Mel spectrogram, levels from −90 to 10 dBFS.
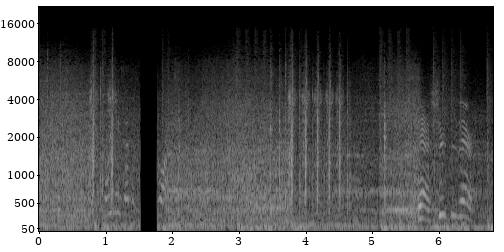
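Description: At 1.51 s the sound just drops out for about a quarter of a second, until 1.76 s. That's a playback stall, most likely the player running dry on data or its thread getting blocked, so the output sits silent mid-flow before picking back up. Right after, from 1.76 to 2.26 s, there's time-compressed catch-up: the player trims its backlog by snipping out tiny pieces and cross-fading across the gaps, so things run at roughly 1.5 times speed. Pitch stays put, but it sounds rushed.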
